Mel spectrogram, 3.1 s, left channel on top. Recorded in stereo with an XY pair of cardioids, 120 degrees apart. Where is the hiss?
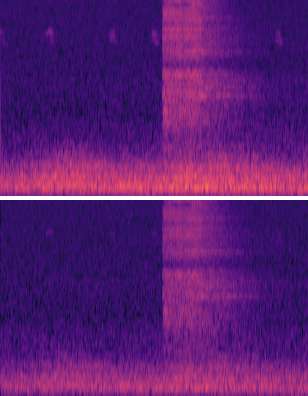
30° left, 6 m.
